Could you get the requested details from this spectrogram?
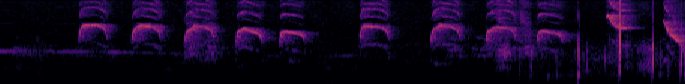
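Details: Gacor crystal bar-winged prinia in ngebren tutor song for cage birds: evenly spaced arched chirps about three per second, ending in sharp clicks and knocks.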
